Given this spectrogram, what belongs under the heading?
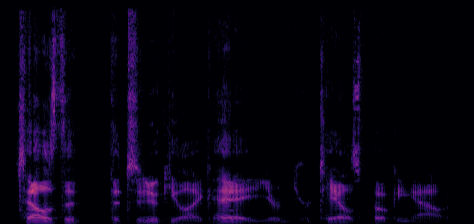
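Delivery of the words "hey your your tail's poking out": ordinary delivery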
